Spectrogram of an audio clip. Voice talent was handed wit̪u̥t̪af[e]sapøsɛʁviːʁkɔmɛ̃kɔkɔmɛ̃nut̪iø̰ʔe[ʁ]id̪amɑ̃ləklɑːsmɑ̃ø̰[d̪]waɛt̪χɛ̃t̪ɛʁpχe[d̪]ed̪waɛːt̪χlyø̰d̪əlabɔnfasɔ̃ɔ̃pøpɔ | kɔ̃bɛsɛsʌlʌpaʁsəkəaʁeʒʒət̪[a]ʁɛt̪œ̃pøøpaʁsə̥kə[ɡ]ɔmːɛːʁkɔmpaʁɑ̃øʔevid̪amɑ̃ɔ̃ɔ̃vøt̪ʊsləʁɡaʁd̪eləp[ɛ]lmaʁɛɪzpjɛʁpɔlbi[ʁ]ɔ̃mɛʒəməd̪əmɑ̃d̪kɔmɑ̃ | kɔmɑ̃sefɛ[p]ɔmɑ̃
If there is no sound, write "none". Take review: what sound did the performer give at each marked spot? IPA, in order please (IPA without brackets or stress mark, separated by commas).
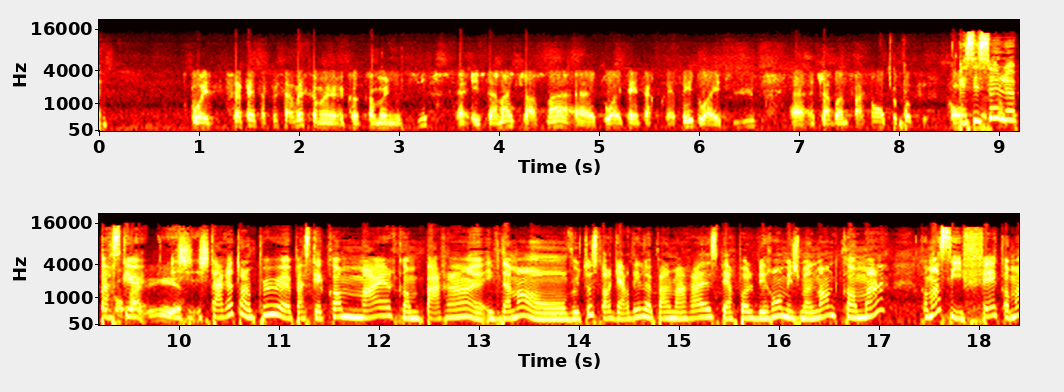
ɛ, v, d̪, t̪, a, k, a, ʁ, k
